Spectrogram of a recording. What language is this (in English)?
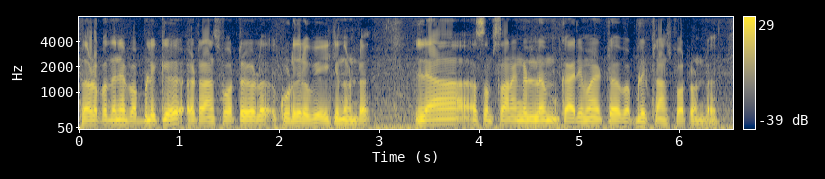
Malayalam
